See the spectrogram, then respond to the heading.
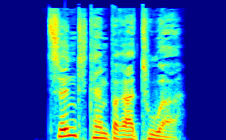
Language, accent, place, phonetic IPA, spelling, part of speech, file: German, Germany, Berlin, [ˈt͡sʏnttɛmpəʁaˌtuːɐ̯], Zündtemperatur, noun, De-Zündtemperatur.ogg
- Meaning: ignition temperature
